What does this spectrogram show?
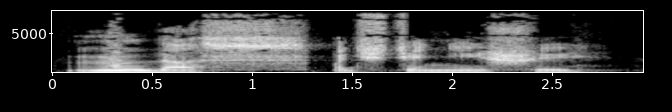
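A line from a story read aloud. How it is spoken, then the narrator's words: Thoughtful mutter. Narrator (Russian): пробормотал мировой в раздумии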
